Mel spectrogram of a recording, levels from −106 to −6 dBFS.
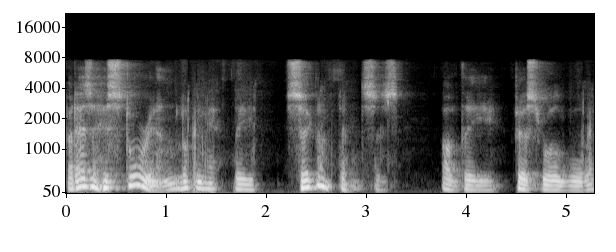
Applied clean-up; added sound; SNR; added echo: neural mask model DeepFilterNet 3.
